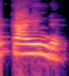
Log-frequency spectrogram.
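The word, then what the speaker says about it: kind: यानी कभी भी आई के बाद एन डी हो तो उसका उच्चारण भी आई जैसा होगा। जैसे काइंड। अब काइंड में काइंड है फाइंड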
